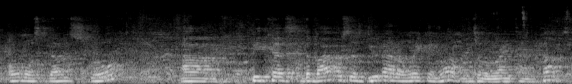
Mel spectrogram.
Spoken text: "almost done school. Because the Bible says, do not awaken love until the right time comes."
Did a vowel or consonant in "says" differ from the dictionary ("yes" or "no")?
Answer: no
